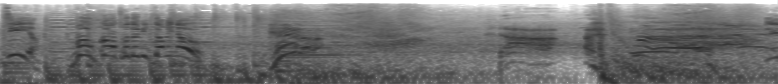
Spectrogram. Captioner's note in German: beifall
